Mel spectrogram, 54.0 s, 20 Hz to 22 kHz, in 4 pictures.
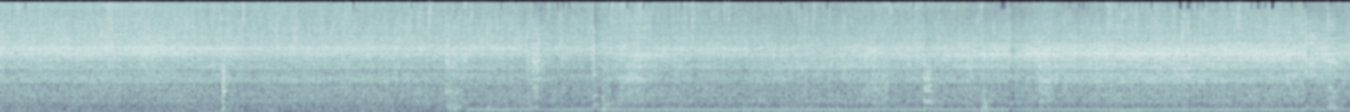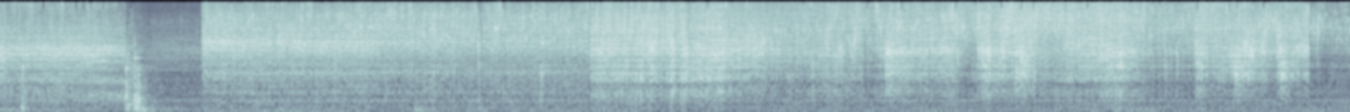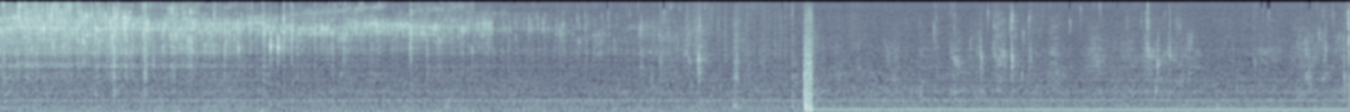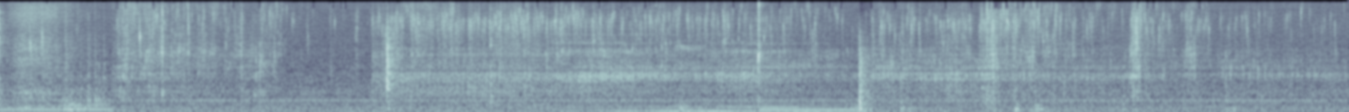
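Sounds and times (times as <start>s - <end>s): meat sizzling in a frying pan: 0.0s - 14.8s, 15.5s - 32.8s.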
